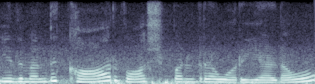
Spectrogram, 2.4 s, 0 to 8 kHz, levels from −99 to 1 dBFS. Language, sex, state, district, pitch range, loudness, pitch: Tamil, female, Tamil Nadu, Kanyakumari, 225-290 Hz, -13 LUFS, 260 Hz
